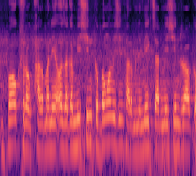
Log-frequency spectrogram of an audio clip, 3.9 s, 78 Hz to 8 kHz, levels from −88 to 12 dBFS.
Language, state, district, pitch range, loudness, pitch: Kokborok, Tripura, West Tripura, 155-175 Hz, -15 LUFS, 160 Hz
